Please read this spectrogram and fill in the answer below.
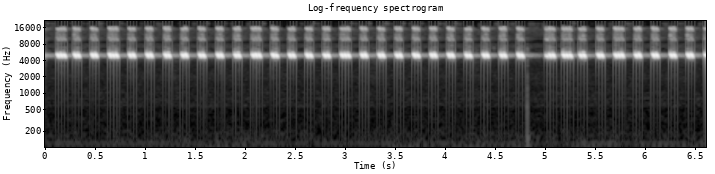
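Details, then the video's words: Steady high-pitched cricket chirps in a peaceful village countryside, a regular train of quick pulses with one sharp click and a short break before the chirping resumes. "suara jangkrik di pedesaan"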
